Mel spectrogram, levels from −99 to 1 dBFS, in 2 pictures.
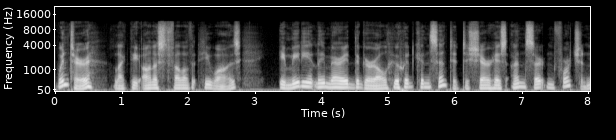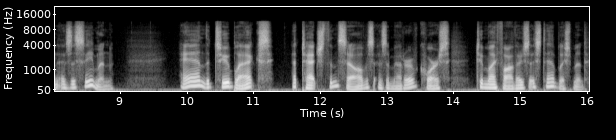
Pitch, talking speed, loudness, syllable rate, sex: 115 Hz, 140 wpm, -18 LUFS, 4.8 syllables/s, male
